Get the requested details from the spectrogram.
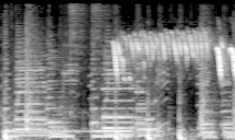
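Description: Bright, high chirps and quick trilling calls of garden birds rise partway through, repeating in rapid bursts over a dense, humming mix of lower tones, clear.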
